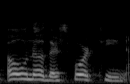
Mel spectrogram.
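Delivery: ordinary talk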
